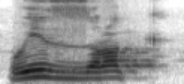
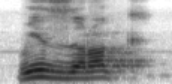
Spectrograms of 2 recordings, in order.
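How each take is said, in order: Both takes have the same delivery.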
